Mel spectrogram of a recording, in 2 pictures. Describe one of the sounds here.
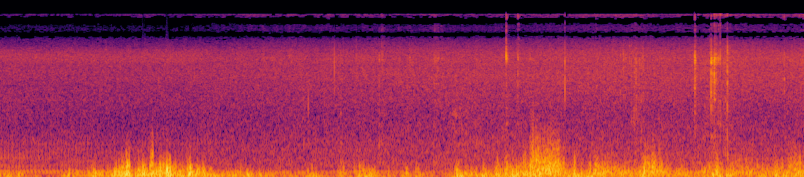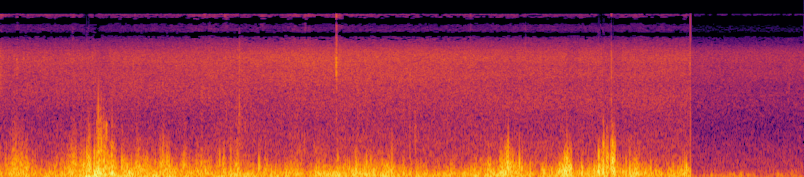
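Wind gusts rumble loudly outdoors.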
